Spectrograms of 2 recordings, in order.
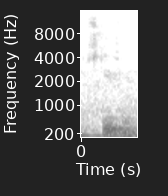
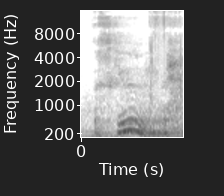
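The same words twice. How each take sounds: First: Soft, mumbled "Excuse me." under the breath; quiet excuse me. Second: Said in the usual way. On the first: Real, not acted. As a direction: mutter "Excuse me." almost to yourself. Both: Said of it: "That was three".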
